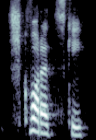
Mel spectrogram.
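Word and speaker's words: Škvorecký: Did I pronounce that correctly? Skvoretzky, yeah.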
